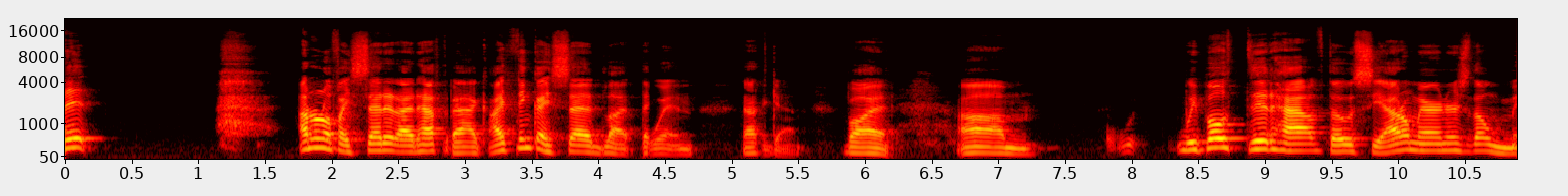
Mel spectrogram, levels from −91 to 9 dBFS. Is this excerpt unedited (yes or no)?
no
